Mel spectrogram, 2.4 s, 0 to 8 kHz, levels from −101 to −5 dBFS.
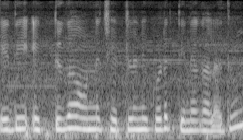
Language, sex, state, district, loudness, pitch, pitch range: Telugu, female, Andhra Pradesh, Srikakulam, -21 LUFS, 230 Hz, 225-245 Hz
